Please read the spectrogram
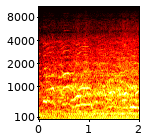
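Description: A man speaking into a handheld microphone, his voice carried over a steady low hum.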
